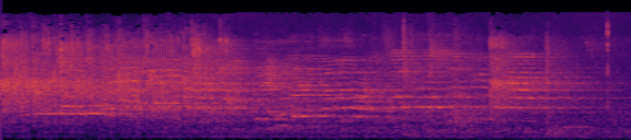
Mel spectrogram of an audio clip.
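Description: A crowd of young girls and adults shouts and cheers in a large echoing gym.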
